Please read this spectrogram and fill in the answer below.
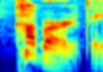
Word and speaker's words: cupboard: P 발음하지 않습니다. 자, 소리가 cupboard.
